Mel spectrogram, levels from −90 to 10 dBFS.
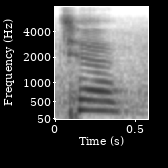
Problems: constant background noise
